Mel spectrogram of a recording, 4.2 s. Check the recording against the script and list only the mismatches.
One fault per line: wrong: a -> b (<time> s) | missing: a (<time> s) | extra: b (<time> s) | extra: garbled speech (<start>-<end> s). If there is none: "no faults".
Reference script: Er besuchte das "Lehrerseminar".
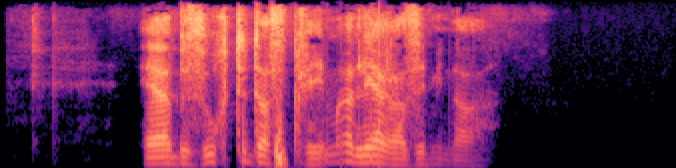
extra: Bremer (1.8 s)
